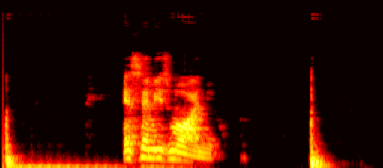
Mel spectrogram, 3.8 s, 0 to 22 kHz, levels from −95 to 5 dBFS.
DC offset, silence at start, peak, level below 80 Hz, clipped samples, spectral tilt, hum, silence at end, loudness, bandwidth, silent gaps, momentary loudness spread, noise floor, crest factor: under 0.1%; 0.05 s; -2 dBFS; -30 dBFS; under 0.1%; -7.5 dB/octave; none; 0.55 s; -18 LUFS; 6.8 kHz; 2.51-3.09 s; 19 LU; -42 dBFS; 18 dB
